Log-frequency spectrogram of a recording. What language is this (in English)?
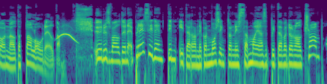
Finnish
